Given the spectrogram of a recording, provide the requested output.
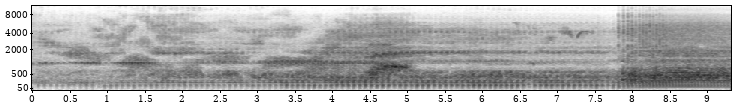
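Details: Honda HR173 mower sent in as a non-runner, started with fresh fuel; air filter old and deteriorated: even single-cylinder putter about three beats a second, steady with no stumbling or hunting; normal healthy running.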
